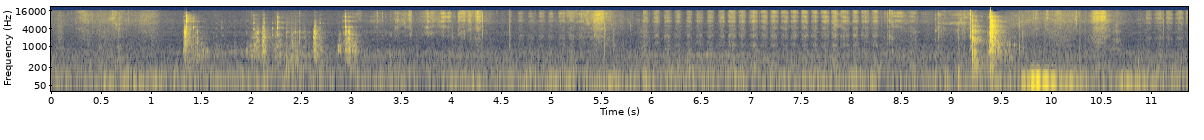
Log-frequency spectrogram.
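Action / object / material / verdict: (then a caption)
scrape / wooden coloured pencil on a paper sheet / paper / none. A green wooden coloured pencil is rubbed in short strokes across a flat, solid white paper sheet in a sketchbook to shade a drawing, while the other hand holds a second, unused pencil. Soft, dry scratching strokes come in brief bursts over a steady low background hum, with a few sharper, louder scrapes near the end.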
